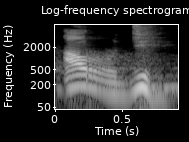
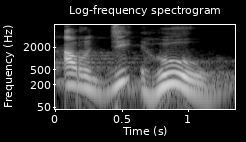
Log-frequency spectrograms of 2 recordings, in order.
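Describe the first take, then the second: First: The word ends on a silent h, no vowel. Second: The word ends with a short vowel after h. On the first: This is how our narration reads it. "Kita membaca arjih disukun" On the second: This is the original form read in some narrations. "Asalnya arjihu"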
